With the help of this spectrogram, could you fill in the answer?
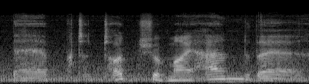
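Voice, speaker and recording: A soft-spoken man in a put-on character voice, fairly low in pitch and very slow, over loud background noise. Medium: read story. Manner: calm, solemn, distant-sounding.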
